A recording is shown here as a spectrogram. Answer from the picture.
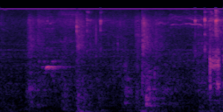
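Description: Handling noise of a player getting up from a wooden chair and carrying an acoustic guitar away: a few knocks and bumps, the loudest about a second and a half in, with a short squeak about half a second in.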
